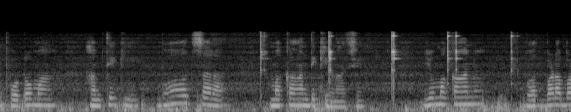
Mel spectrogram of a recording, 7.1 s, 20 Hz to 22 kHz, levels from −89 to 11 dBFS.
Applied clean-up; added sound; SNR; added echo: none; Cutlery, silverware; 2 dB; reverberation time 2.1 s.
